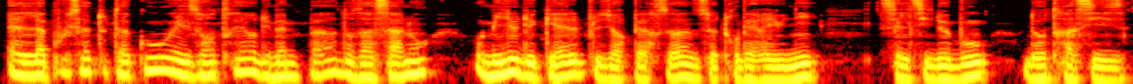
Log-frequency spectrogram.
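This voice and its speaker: A man narrating a classic novel in a measured, even storytelling manner. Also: medium pitch. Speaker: audiobook narrator.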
